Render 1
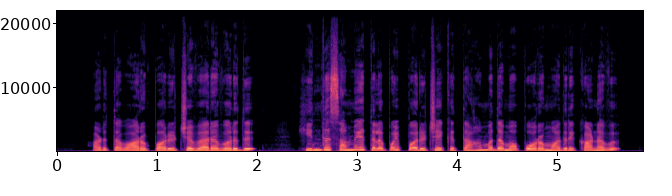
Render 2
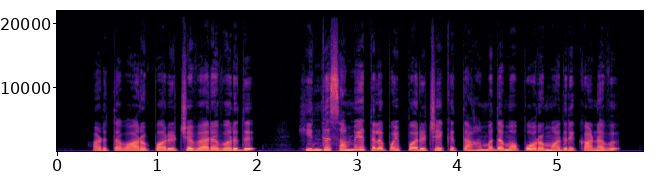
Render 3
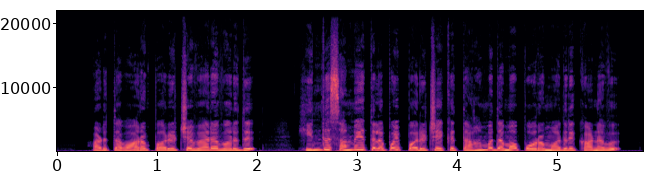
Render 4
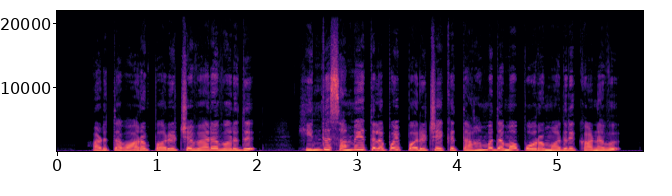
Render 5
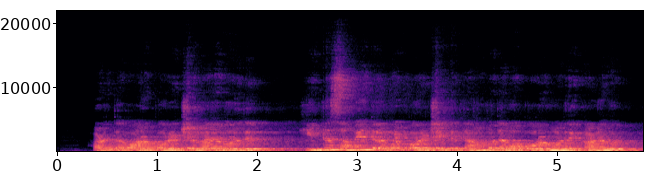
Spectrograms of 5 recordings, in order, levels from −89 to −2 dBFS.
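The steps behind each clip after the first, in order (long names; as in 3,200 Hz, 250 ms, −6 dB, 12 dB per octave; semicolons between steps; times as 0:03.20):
dynamic equaliser 2,100 Hz, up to +3 dB, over −43 dBFS, Q 0.93
comb filter 5.2 ms, depth 57%; brickwall limiter −19 dBFS, peak gain reduction 7 dB
no processing that can be heard
convolution reverb RT60 0.90 s, pre-delay 26 ms, DRR −4.5 dB; feedback echo with a swinging delay time 137 ms, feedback 77%, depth 77 cents, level −19 dB; level −9 dB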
